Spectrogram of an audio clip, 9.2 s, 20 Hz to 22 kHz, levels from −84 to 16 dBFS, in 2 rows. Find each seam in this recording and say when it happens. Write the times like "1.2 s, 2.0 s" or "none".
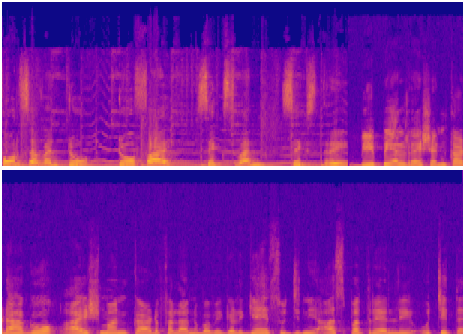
3.5 s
